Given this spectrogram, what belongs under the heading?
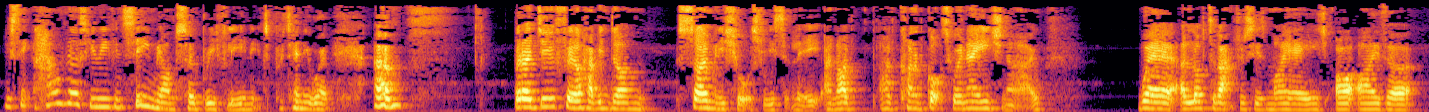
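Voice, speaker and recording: A middle-aged woman with an English accent, chatting through her week on her own podcast. Her voice sits low and mellow, and she talks in a chatty, self-deprecating way, thinking aloud. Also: normal speed. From England. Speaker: actress and podcast host. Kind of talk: casual solo podcast update.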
